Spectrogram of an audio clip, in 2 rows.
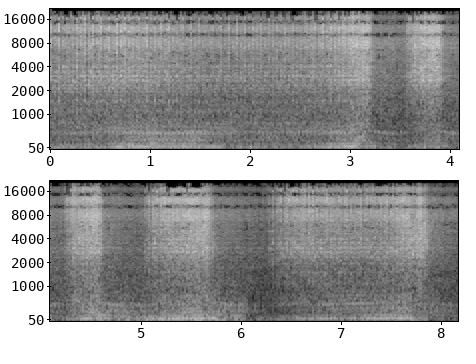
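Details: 1996 Dodge 2500 diesel idling cold with no exhaust hooked up, still burning off oil after turbo failure: loud uneven clatter with a light tick over low rumble and surges; shakes, always ticked when cold.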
